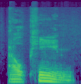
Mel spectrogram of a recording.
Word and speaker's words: Alpine: alpine a110 alpine a110 i have to say it right alpene looks like alpine to me i know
